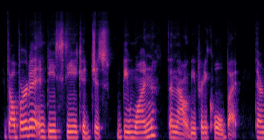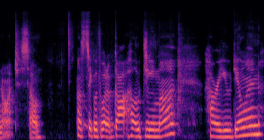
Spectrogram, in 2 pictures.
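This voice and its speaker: Raspy, slightly low-voiced woman streamer. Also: a little mellow. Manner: chatty, greets viewers by name, laughs often. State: sick with a cough. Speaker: livestream host. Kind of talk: casual livestream chat with viewers. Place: her home office, indoors. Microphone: lapel mic on her shirt.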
